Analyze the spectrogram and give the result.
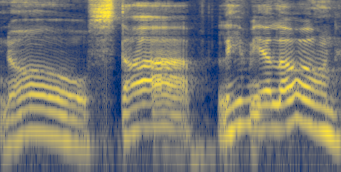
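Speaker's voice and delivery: high, slow, very drawn-out little dinosaur voice. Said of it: "he sounds like a little dinosaur".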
